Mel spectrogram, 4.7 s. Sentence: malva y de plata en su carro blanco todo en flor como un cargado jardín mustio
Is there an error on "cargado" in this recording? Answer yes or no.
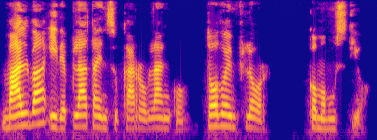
yes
